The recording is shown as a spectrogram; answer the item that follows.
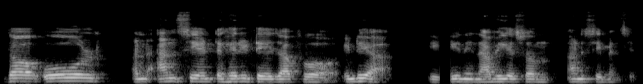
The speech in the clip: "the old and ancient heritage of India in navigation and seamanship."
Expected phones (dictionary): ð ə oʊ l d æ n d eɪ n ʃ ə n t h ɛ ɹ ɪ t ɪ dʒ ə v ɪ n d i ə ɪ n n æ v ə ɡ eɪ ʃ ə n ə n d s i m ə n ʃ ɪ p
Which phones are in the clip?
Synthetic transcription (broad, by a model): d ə oʊ l d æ n d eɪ n s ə n t h ɛ ɹ ɪ t ɪ dʒ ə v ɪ n d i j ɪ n n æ b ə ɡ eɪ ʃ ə n ə n d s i m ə n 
